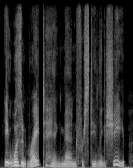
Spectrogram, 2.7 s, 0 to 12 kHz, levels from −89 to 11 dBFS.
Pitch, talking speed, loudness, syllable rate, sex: 180 Hz, 205 wpm, -20 LUFS, 4.2 syllables/s, female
